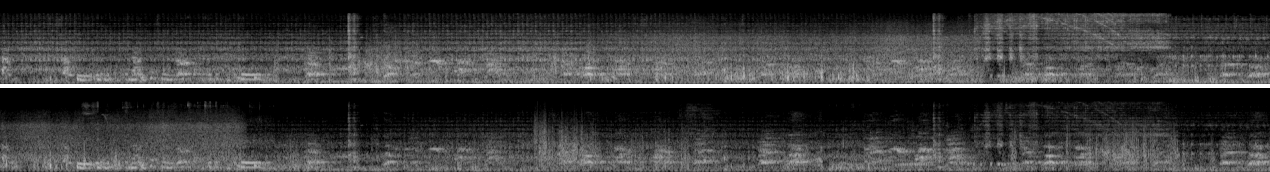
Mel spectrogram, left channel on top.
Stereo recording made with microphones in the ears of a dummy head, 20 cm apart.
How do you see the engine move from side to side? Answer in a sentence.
In this clip you hear the engine stay put.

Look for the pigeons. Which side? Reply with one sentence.
In this clip you hear the pigeons on the right.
